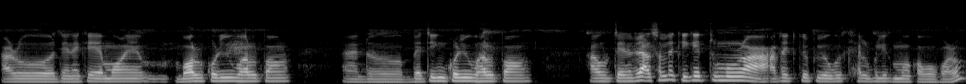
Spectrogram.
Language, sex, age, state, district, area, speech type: Assamese, male, 45-60, Assam, Lakhimpur, rural, spontaneous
